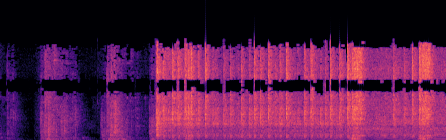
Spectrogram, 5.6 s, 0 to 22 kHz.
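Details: 1984 Honda CR125 two-stroke motocross bike with good compression: fires after a couple of kicks and settles into a crisp, zingy idle with blips; healthy normal running.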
